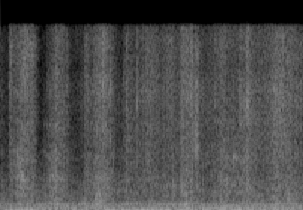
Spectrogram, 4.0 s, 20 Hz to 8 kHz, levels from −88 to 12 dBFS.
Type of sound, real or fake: fake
